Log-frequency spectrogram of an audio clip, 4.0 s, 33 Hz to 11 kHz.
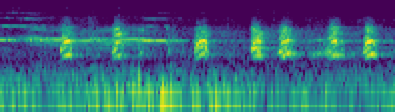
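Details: Elk clashing in a street in Evergreen, Colorado, October 19, 2018: a sustained high whistled tone runs under rhythmic, gruff grunting pulses, about one every half second, with low rumble beneath.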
